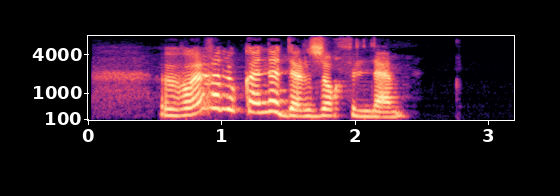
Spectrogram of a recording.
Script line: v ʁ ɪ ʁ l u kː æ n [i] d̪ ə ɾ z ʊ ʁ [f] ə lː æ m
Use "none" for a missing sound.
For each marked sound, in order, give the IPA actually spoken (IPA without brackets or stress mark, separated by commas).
æ, f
